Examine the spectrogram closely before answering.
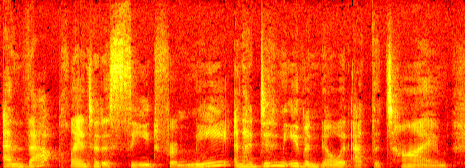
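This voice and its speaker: Against noticeable background noise, a woman with a Zimbabwean accent speaks at a medium pitch and a fairly slow pace, with lively intonation. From Zimbabwe, Harare. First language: Shona. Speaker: podcast host, career development strategist. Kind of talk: solo podcast talk.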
